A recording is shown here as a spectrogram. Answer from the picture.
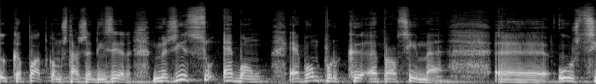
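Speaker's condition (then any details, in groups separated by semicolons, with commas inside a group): No condition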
